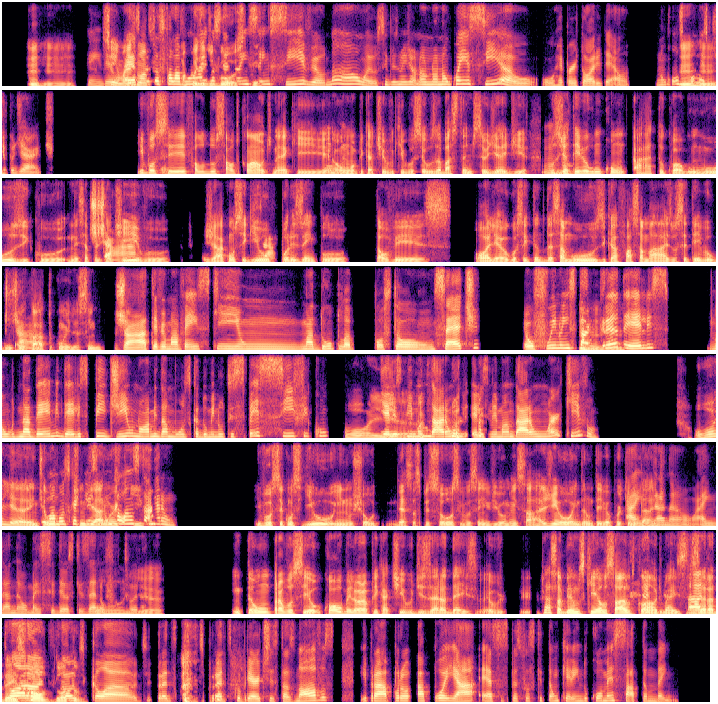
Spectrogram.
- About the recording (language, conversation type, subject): Portuguese, podcast, Como a internet mudou a forma de descobrir música?
- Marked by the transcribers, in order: giggle; other noise; laugh; giggle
